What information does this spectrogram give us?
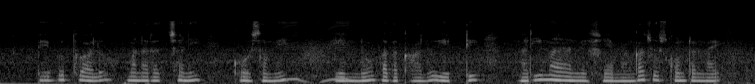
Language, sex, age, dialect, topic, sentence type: Telugu, female, 46-50, Utterandhra, banking, statement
